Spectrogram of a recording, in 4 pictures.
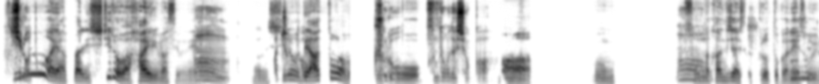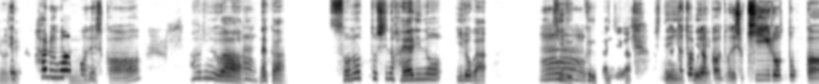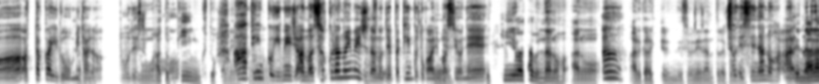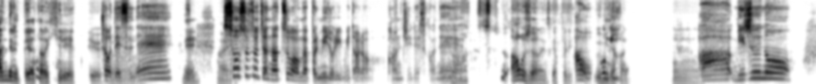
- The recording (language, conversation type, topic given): Japanese, podcast, 季節の移り変わりから、あなたは何を感じますか？
- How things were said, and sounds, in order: tapping; unintelligible speech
